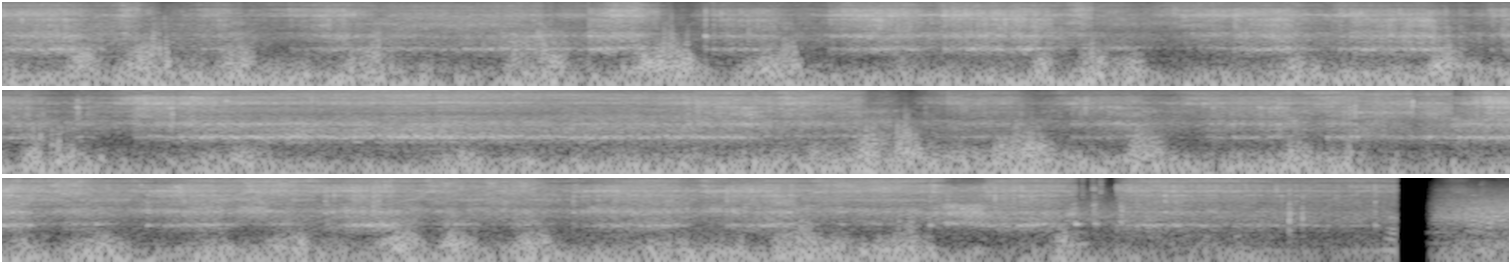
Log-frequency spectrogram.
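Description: Wind buffeting an action camera's microphone as a BMX race bike is ridden at speed round a dirt track, with the tyres rolling over the fresh surface and a steady hum running through it. The sound breaks off for a moment near the end.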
